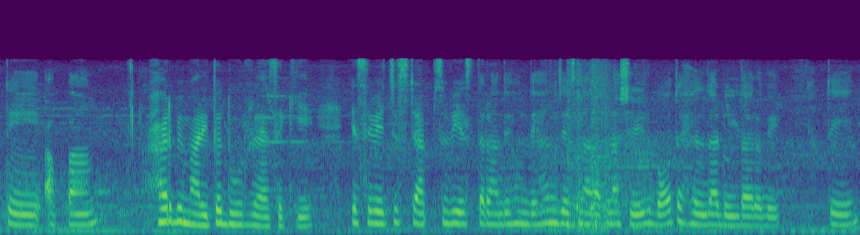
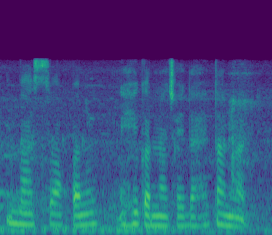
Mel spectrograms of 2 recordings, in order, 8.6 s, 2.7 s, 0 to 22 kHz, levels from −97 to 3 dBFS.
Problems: constant background noise, background conversations at intervals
